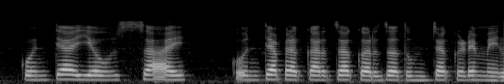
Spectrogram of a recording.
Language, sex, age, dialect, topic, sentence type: Marathi, male, 18-24, Southern Konkan, banking, question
